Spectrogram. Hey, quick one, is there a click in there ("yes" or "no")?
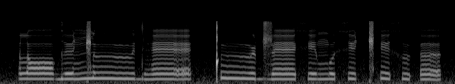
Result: yes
